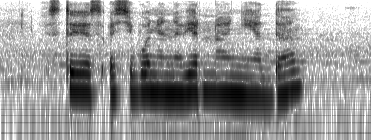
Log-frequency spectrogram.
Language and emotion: Russian, neutral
